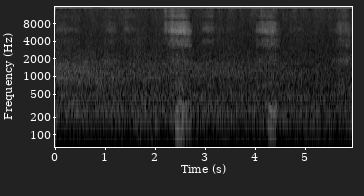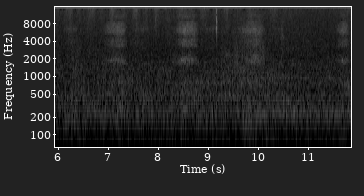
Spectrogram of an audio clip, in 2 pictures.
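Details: Old dog snoring in sleep: soft, snuffly snoring with occasional snorts over steady room noise.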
